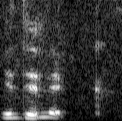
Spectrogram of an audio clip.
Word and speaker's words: idyllic: How would you pronounce it, Kate? Okay. Idyllic. Idyllic. Yeah, but I think we can say idyllic as well. Yeah, so both are correct.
